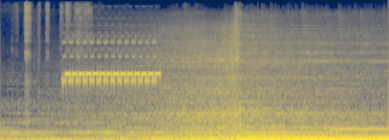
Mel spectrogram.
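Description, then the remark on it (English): A phone rings once with a steady electronic tone lasting about a second, heard over a low background rumble that swells louder afterward. No one speaks. “Armed with a pencil, she makes some annotations on the pages when her phone rings.”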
